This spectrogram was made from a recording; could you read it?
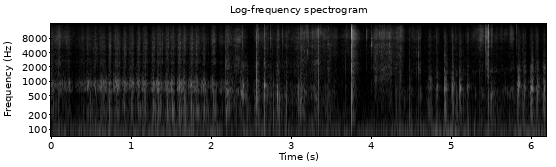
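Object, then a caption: Plastic tub of cotton swabs. A cylindrical clear plastic tub with a printed label, full of cotton swabs, is turned and tapped with fingertips and nails while the swabs shift inside. A dense, crinkly, crunching rustle runs throughout, broken by quick dry clicks and one sharper, brighter tap near the middle.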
